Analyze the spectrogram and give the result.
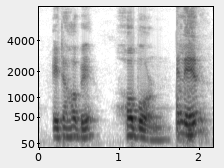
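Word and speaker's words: Holborn: পরিচিত জায়গা হচ্ছে হবন কিন্তু আমরা সবাই ভুল উচ্চারণ করি আমরা বলি হলবর্ন নো এটা হবে হবন এর উচ্চারণটা হবে না আরেকটা জায়গা যেমন আমরা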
